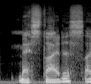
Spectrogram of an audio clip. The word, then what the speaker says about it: mastitis: as well as an increased risk of mastitis, I believe is how you say it. – Yeah, that's right.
